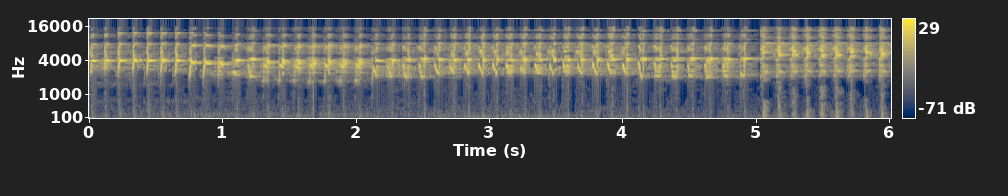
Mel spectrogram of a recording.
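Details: Fighting lovebird's lure call to set other lovebirds singing longer. A dense, shrill chatter of fast pulses, about six a second, shifts higher in pitch near the end.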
